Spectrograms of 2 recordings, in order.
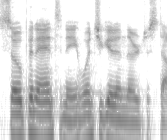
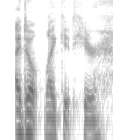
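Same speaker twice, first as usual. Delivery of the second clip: put-on voiced as a little girl. Retelling what a panting figure said, the speaker uses a young girl's voice. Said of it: "in like a young girl's voice".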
